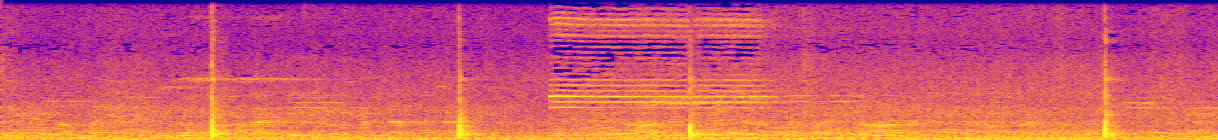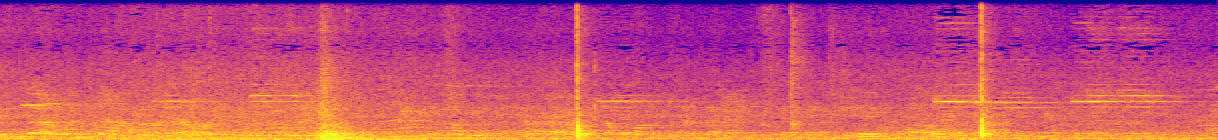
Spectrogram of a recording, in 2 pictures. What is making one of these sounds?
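A cleaver chops through meat onto a wooden block with sharp thuds.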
